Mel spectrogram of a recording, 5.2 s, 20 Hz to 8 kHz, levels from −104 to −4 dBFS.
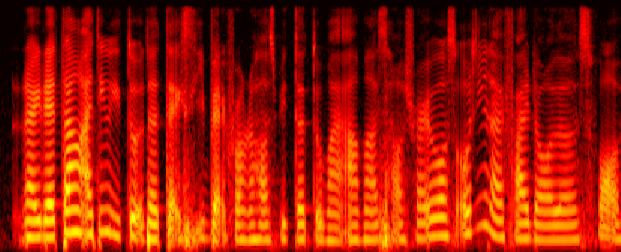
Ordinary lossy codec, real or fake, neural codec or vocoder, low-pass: none; real; none; 7.2 kHz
